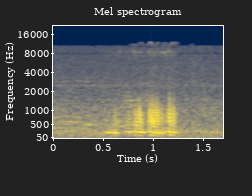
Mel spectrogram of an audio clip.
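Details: Dog snoring while fast asleep: a short run of rough, pulsing snorts lasting under a second, in a quiet room with steady background hiss.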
